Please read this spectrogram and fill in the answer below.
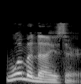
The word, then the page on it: womaniser: British English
